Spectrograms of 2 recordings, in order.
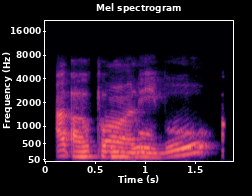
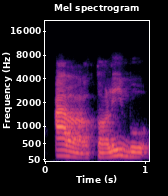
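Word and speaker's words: الطالب: Jadi at-tolibu, tidak al-tolibu, enggak, tapi at-tolibu.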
